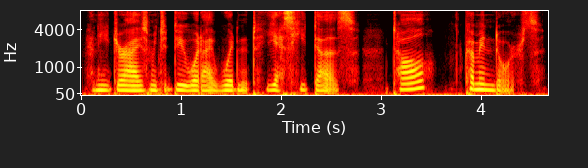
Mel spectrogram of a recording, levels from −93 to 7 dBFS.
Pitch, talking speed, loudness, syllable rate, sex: 185 Hz, 180 wpm, -20 LUFS, 4.6 syllables/s, female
